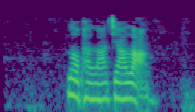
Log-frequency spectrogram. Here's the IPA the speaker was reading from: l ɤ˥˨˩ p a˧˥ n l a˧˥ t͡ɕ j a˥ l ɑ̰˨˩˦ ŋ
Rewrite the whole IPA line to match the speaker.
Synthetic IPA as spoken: l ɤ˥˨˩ pʰ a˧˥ n l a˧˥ t͡ɕ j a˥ l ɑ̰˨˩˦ ŋ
